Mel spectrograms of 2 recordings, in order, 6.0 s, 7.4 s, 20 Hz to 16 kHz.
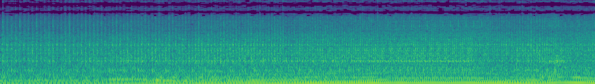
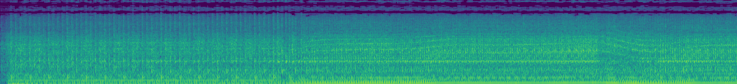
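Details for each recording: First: Diesel engine after rebuild with new piston rings and new timing gears, after retarding injection pump timing slightly: steady, softened idle clatter with no harsh jet-like roar; timing corrected, now smooth. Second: Rough, unclean diesel idle with a droning whine rising and falling with revs on an AE 1558 engine, just after engine removal and replacement of two timing gears; mismatched timing gears cause the whine, whereas before repair it ran smooth.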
